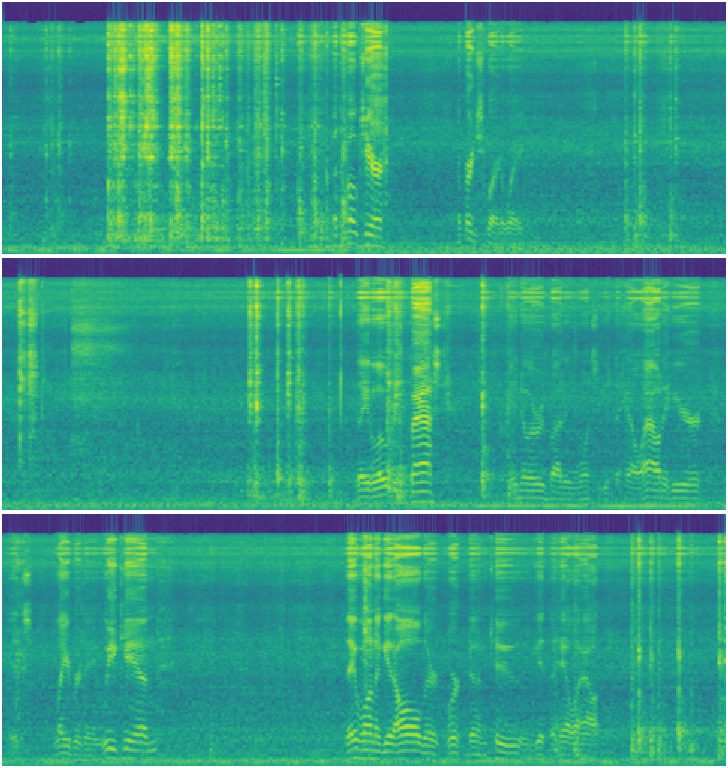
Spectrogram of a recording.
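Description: A fabric strap scrapes and rustles against a metal wheel rim.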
